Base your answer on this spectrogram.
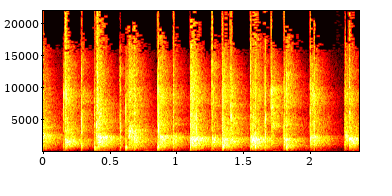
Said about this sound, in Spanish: Un fuerte aplauso.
